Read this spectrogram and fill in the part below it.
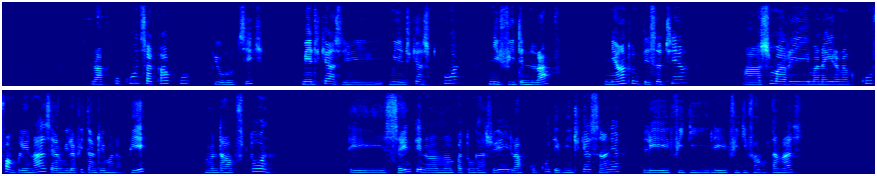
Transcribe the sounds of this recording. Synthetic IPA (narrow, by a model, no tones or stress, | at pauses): lafḁkukunisakafu | b̥iolod͡ʒikʲə̥ | meɳɖ͡ʐikʲazimieɳɖ͡ʐikʲazit̪u̥kua | niv̥id̪inilafə̥ | niant̪unid̪esaʈ͡ʂia | asumaɾimanaiɾanaku̥kufambulenaziaɾimiləfit̪aɳɖ͡ʐemanab̥e | mand̪amfi̥t̪onə | d̪̥ez̥ajnit̪enəmampat̪uŋɡazeilafḁkukud̪emeɳɖ͡ʐikʲazana | levid̪ilev̥id̪ivaɾut̪anazi̥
